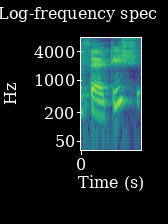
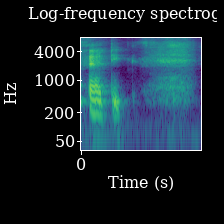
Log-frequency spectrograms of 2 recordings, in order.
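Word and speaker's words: fertig: आगे है इ, इसकी आवाज हम लोग इश की भी होती है, शीन की भी, और बाज दफा इसको गाफ की भी आवाज निकलती है। जैसे उनके मिसाल के तौर पर फैटिश, और कई लोग इसको पढ़ते हैं फैटिक, फैटिश, फैटिक और फैटिश।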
